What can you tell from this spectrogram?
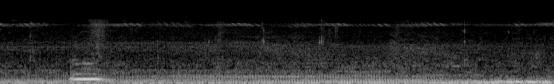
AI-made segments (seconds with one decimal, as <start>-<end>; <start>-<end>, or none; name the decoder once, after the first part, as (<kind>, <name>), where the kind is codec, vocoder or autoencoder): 0.0-1.7 (vocoder, WaveNeXt); 4.6-5.5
